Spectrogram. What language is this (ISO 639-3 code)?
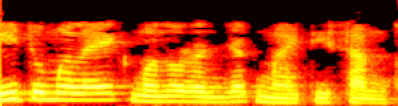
mar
